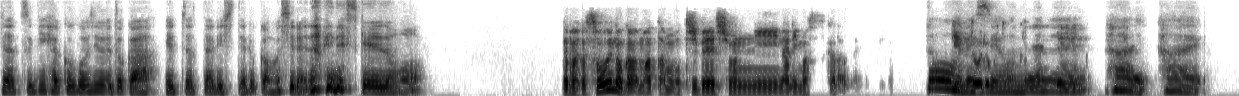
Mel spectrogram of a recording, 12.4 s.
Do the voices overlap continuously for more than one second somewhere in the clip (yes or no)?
yes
